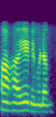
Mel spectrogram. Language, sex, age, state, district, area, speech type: Kannada, female, 30-45, Karnataka, Mandya, urban, conversation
